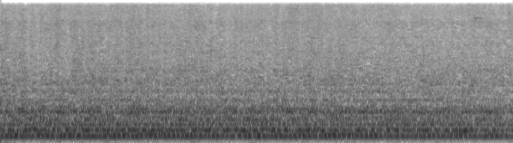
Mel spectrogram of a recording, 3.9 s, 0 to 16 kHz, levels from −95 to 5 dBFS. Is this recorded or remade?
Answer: recorded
